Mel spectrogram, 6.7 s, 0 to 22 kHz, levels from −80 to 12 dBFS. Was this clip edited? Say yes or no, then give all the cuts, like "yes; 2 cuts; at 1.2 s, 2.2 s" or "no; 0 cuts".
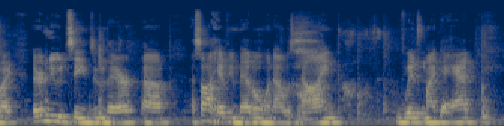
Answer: no; 0 cuts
